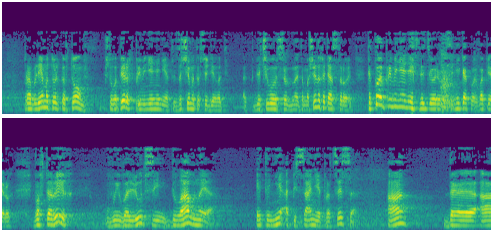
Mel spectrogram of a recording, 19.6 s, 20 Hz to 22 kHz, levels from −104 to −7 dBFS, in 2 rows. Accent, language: native, Russian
